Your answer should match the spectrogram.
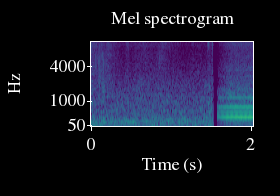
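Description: Faint steady hiss of room noise, then an abrupt cut about one and a half seconds in to background music holding a sustained chord.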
